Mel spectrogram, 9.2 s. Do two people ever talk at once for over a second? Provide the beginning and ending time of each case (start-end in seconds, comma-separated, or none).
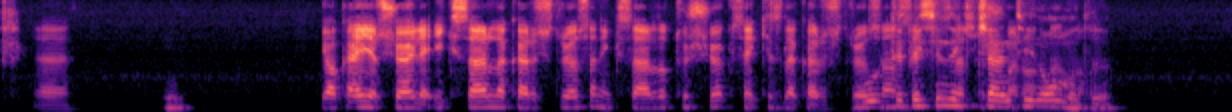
6.4-8.3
